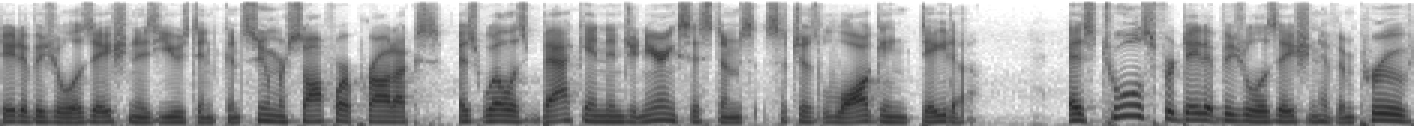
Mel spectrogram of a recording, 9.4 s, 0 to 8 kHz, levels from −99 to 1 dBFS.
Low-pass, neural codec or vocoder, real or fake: 7.2 kHz; none; real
